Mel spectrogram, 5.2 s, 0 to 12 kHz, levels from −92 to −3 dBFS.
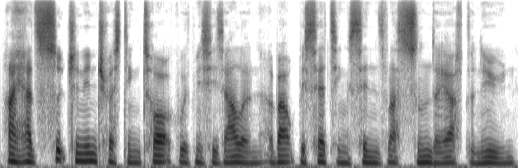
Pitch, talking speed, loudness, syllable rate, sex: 120 Hz, 175 wpm, -21 LUFS, 5.0 syllables/s, male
